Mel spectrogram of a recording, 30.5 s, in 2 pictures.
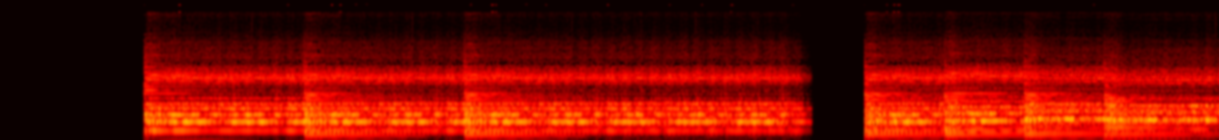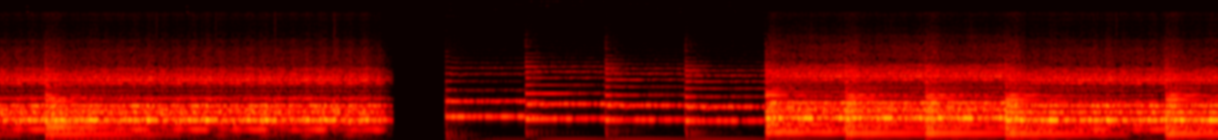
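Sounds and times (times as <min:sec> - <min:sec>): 
choir singing: 0:01.8 - 0:10.2, 0:10.8 - 0:20.2, 0:20.8 - 0:30.4
tenor singing: 0:01.8 - 0:10.2, 0:10.8 - 0:20.1, 0:24.7 - 0:30.4.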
